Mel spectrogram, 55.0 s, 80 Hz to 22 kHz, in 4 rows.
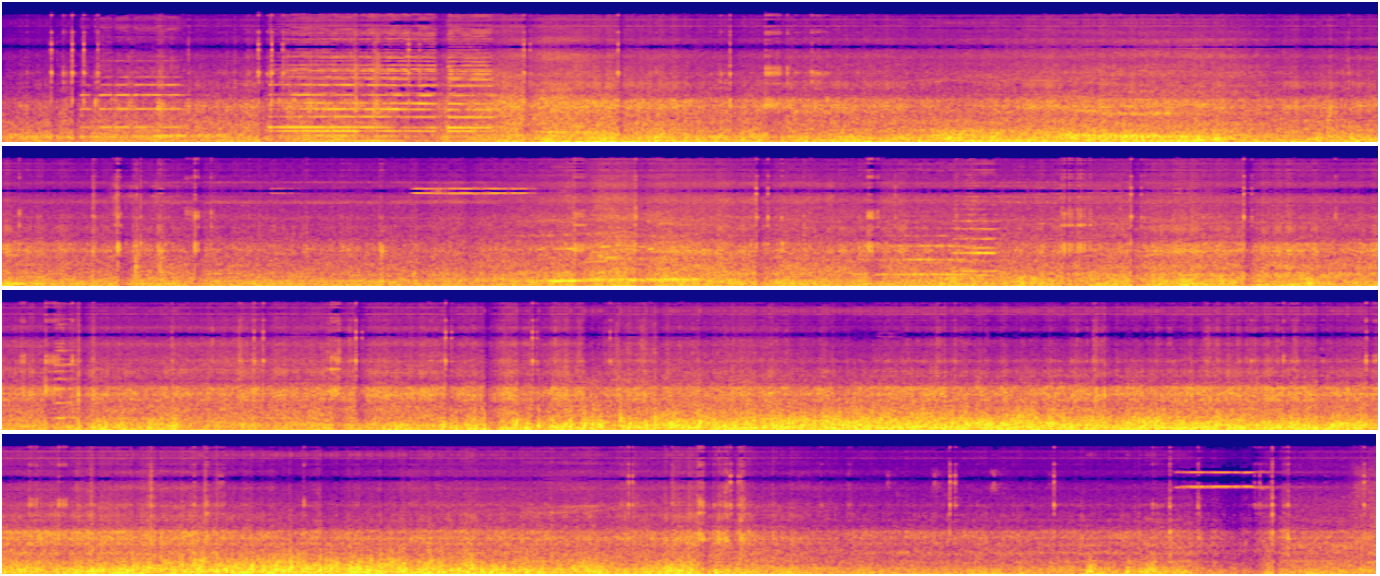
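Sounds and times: bus and car engines: 0:00.0 - 0:55.0
road rumble: 0:00.0 - 0:55.0
car horn: 0:00.7 - 0:02.0, 0:02.6 - 0:05.2, 0:22.4 - 0:23.9, 0:28.0 - 0:28.3
wind buffeting: 0:04.8 - 0:17.9, 0:19.0 - 0:53.1.

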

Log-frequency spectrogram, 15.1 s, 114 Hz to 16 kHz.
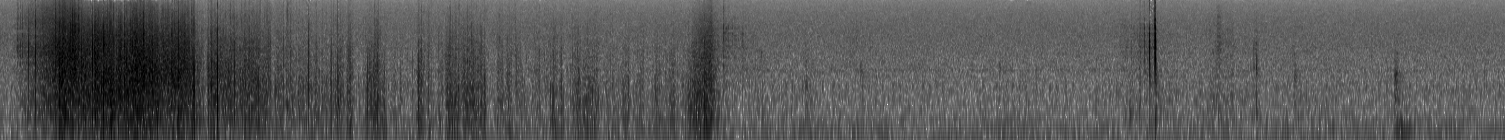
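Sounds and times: brush rustling on paper: 0:00.0 - 0:07.5.

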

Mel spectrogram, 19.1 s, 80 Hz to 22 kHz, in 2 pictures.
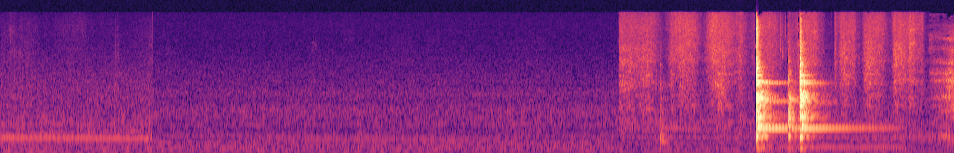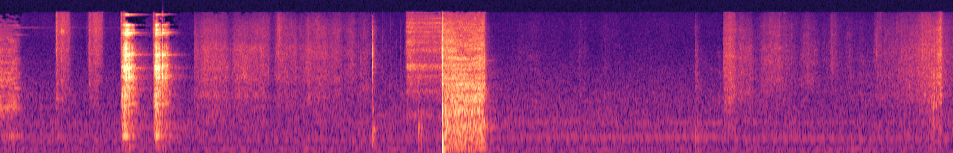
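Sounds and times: metal clanks on a stove: 0:07.6 - 0:08.9, 0:10.8 - 0:11.4.

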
